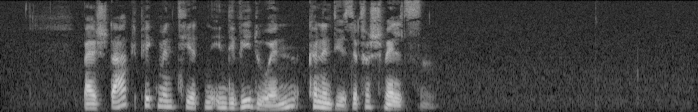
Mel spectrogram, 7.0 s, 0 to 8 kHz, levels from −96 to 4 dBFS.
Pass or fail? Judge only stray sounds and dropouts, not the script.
pass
